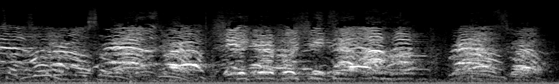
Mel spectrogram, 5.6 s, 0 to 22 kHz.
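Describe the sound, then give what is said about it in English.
Children aged 8 to 15 at a summer camp for military families shout and holler together in loud group bursts, swelling and fading several times with short lulls between. “They are, of course, typical 8 to 15-year-olds, which means they make a lot of noise.”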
